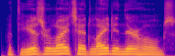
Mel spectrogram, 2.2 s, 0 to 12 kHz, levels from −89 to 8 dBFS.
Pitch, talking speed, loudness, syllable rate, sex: 145 Hz, 220 wpm, -14 LUFS, 5.9 syllables/s, male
